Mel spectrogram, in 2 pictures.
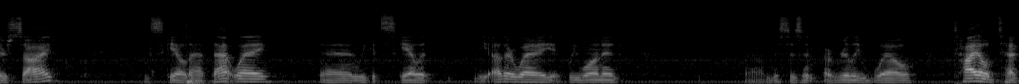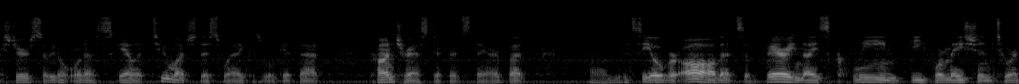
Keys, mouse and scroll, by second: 0.1-0.7 scroll down 1, 0.9-1.2 scroll down 1, 1.3-2.7 middle drag, 3.5-3.8 scroll up 1, 5.0 click, 7.3 middle click, 7.4-8.3 scroll down 2, 9.7-11.3 drag, 13.9-14.9 drag, 15.7-16.3 middle drag, 16.8-17.7 scroll up 1, 17.9-18.6 scroll up 1, 18.6 scroll up 1, 18.6-20.3 middle drag.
